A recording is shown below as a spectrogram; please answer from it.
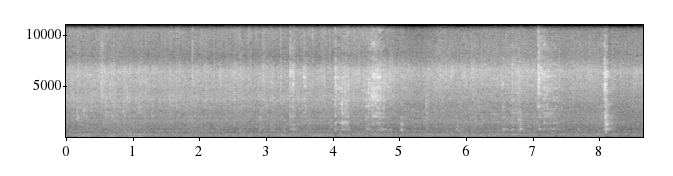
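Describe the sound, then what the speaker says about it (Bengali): Onions, salted a little, fry in a pan until reddish, giving a steady close sizzle with repeated stirring scrapes and a couple of sharper utensil knocks. "পেঁয়াজটা একটু লাল করে ভেজে নেব"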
